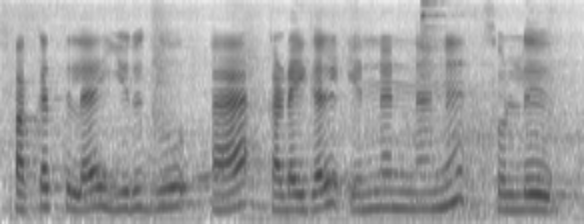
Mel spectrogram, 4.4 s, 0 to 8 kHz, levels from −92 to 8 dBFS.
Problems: background sounds at intervals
